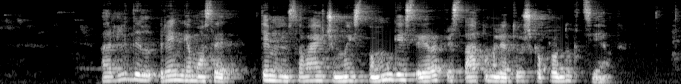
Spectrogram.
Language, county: Lithuanian, Tauragė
